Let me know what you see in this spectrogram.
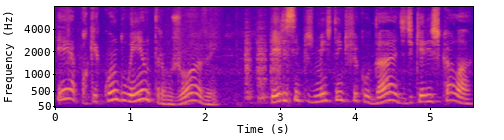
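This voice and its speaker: Pitched high for a man, his voice moves with lively intonation at a moderate pace. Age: 60s. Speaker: software company president. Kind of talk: podcast interview.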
